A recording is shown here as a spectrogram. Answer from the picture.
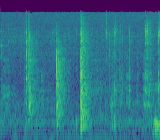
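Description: Clear plastic retail packaging handled by fingers working its end tabs open, giving a few sharp plastic clicks and light handling rustle.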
